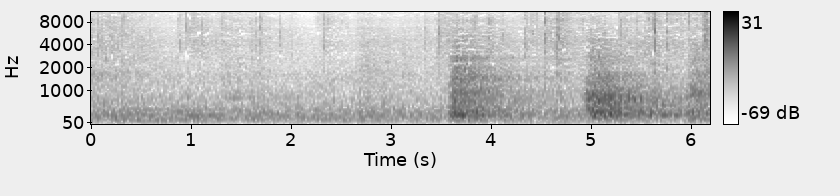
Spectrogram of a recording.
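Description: Faint room tone, then two short breathy rushes of noise about a second and a half apart near the end.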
